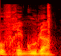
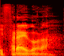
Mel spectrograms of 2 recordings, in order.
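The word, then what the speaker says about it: fregola: Mais vous, à titre personnel, vous dites frégola ou frégula? – Moi, je dis frégola.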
